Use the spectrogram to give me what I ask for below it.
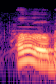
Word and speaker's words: herb: os like no why why does herb have a silent h in american dialect makes no sense like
